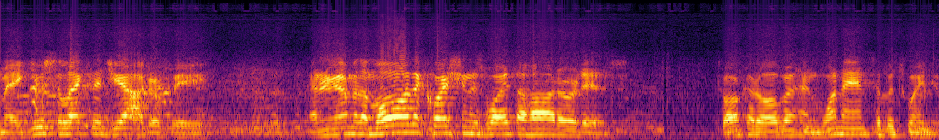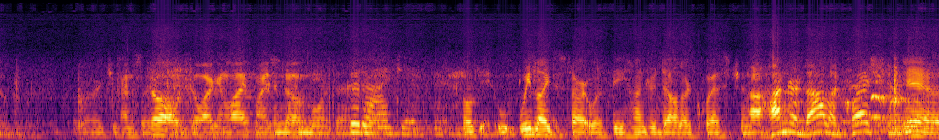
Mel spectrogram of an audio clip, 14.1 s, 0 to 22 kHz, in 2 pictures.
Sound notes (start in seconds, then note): 9.6 whispering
